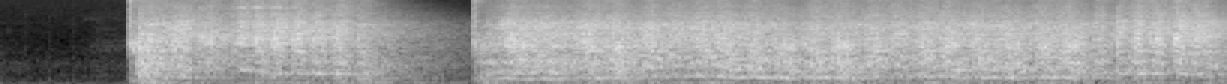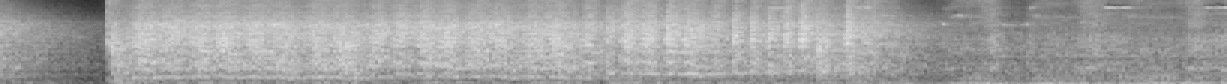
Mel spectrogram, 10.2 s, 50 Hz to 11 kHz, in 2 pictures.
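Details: 1975 Ford Ranchero GT V8 with hard starting and a broken choke; unplugged manifold vacuum port makes it catch, sag and die twice, then run rough with a hissy whine from the open port; vacuum leak causing stumbling.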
